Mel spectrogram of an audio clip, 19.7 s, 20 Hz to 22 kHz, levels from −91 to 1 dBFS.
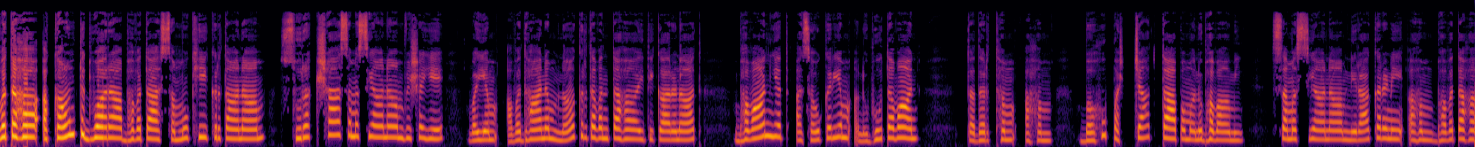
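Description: From 0.04 to 0.61 s the speech has a harsh, crackling edge on its loudest parts. This is microphone overload. The input likely sits about 6 dB too hot, so the peaks run into the converter's ceiling. Their tops are sliced flat. A few percent of the samples in that stretch are clipped. The flattened peaks add buzzy distortion to the syllables.

At 0.37 s, still inside that distorted stretch, the level drops suddenly by about 4 dB. Speech and background fall together. This is the microphone volume stepped down in a single jump. Call software likely reacted to the clipping by cutting the device's input gain.

From 1.31 to 1.33 s another brief microphone overload follows. It is milder, about 1 dB over. The short crackle again points to peaks hitting the converter's limit.

At 1.38 s the level drops again, this time by about 5 dB. This second microphone volume step-down likely follows from that distorted peak. 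The whole sound becomes abruptly quieter.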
